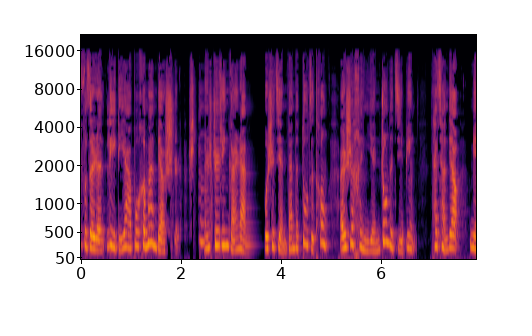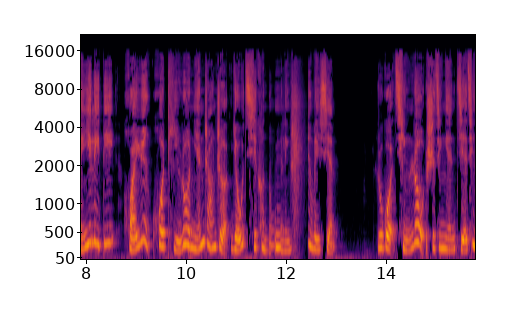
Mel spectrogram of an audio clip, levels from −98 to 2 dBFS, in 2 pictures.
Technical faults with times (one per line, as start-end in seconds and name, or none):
1.81-2.80 repeated packet loss (robotic sound)
3.31-3.70 long network dropout
11.59-11.92 burst of packet loss
12.13-12.47 long network dropout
